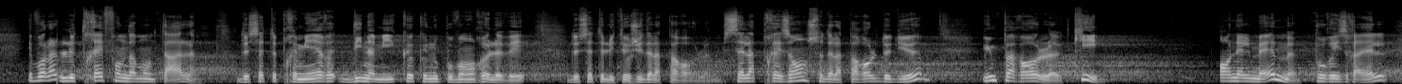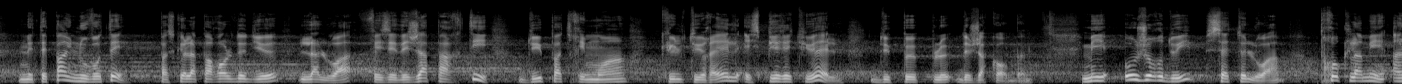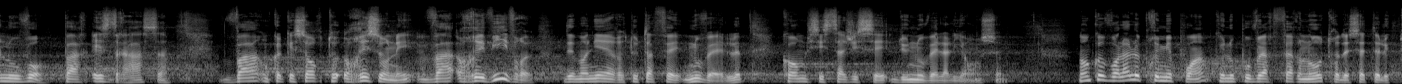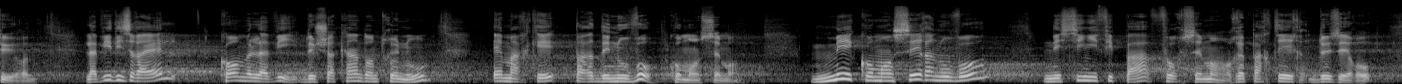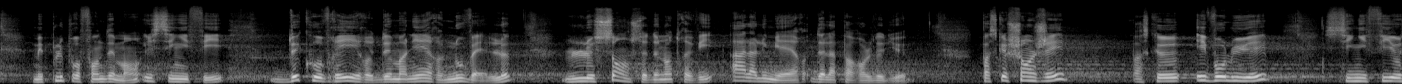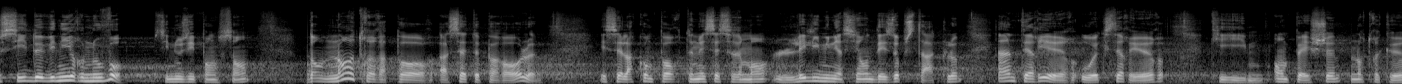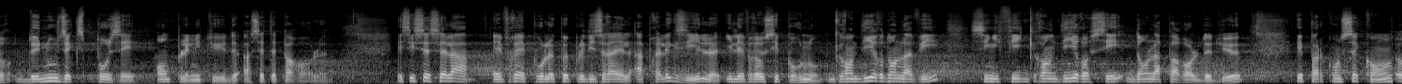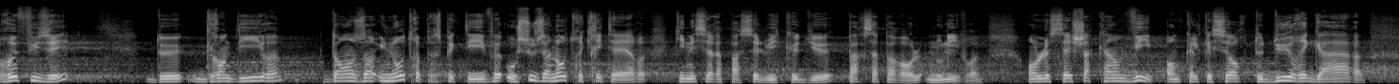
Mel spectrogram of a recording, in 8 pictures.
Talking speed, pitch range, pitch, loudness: 140 wpm, 120-155 Hz, 140 Hz, -22 LUFS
